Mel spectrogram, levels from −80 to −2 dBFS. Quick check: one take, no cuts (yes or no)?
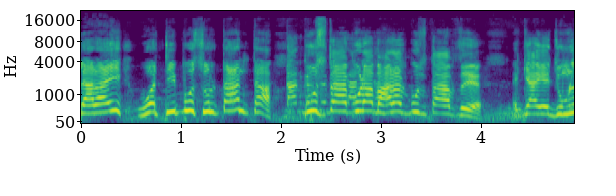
no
